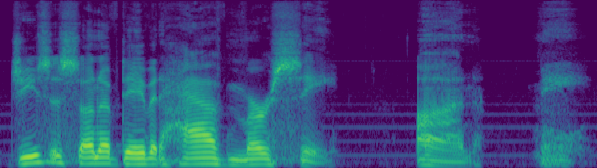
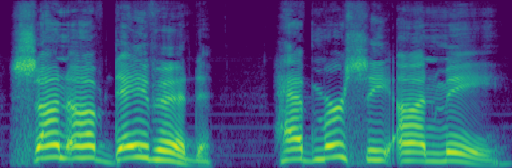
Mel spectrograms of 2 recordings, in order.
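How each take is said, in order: First: It is said at a normal volume. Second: It is said loudly, as a shout.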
